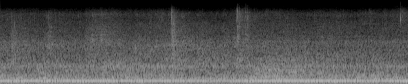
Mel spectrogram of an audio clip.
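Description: Footsteps pad along a springy diving board in a large echoing hall.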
